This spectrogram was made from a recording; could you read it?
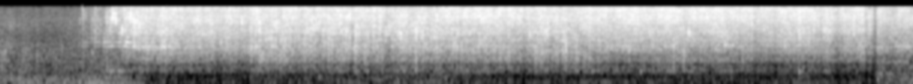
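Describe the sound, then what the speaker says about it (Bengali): Green chillies hit hot oil with a sudden loud sizzle that settles into a steady, bright frying hiss, continuous and close, with no talking. "তেলের পর দিয়ে দেবো কটা কাঁচা লঙ্কা"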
